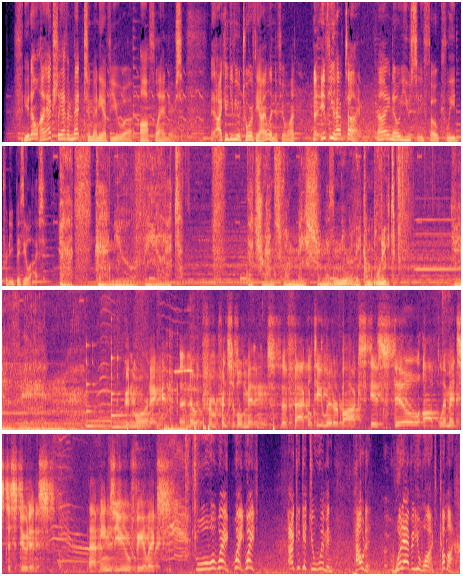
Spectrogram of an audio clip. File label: Animation, en-NZ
